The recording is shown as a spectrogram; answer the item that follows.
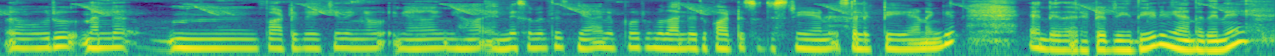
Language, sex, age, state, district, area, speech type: Malayalam, female, 30-45, Kerala, Alappuzha, rural, spontaneous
